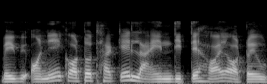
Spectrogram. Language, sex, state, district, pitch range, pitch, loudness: Bengali, male, West Bengal, Jhargram, 125-155 Hz, 135 Hz, -19 LUFS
